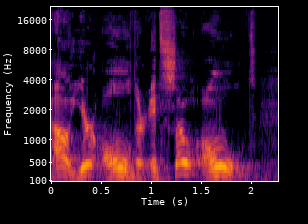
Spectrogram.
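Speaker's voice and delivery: slow, scornful, disdainful drawl with extra attitude. Showing how a word for old can sound negative, scornful with extra stank. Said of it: "it could have a little extra stank on it".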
